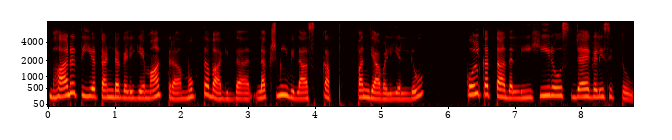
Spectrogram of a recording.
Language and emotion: Kannada, neutral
